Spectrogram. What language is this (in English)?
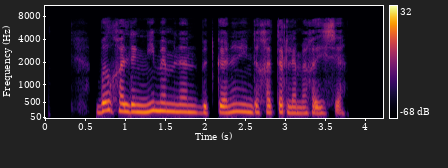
Bashkir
